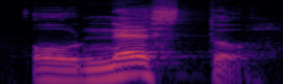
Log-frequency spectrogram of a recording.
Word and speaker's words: honesto: The H in Spanish is always silent. It's like the H in the word honest. honesto Even English words where we pronounce the H, it would be silent in Spanish.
